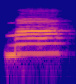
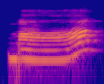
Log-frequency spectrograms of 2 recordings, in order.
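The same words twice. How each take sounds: First: The pitch stays high and level. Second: The pitch dips low then rises. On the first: It means mother. "tone satu itu artinya ibu" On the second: It means horse. "Dan tone tiga, ma, artinya kuda"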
